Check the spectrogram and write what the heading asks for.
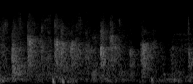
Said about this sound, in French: On peut l'applaudir avant et après aussi.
